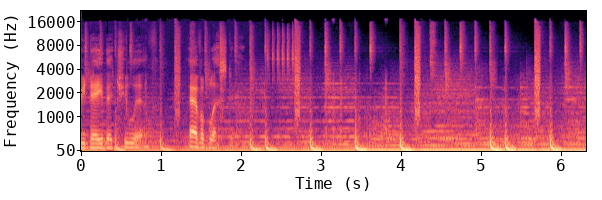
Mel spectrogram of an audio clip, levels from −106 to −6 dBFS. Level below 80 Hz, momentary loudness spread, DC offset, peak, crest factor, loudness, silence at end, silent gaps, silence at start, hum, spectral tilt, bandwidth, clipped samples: -22 dBFS; 6 LU; under 0.1%; -6 dBFS; 14 dB; -22 LUFS; 0 s; none; 0 s; none; -5 dB/octave; 17 kHz; under 0.1%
